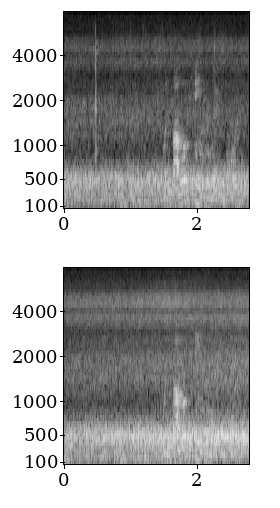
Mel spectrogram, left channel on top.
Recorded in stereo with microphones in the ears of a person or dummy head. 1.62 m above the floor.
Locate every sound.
1.5 s a man speaking: 5° left (ahead or behind), 1.4 m; by 2.7 s 15° left (ahead or behind), 2 m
